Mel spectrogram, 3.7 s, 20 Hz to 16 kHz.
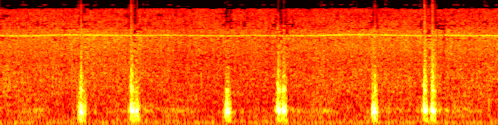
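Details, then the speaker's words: Paradoxical splitting of S2 in left bundle branch block: A2 occurs after P2, split widens during expiration, heard over the pulmonary area through inspiration and expiration. "In left bundle branch block, A2 occurs after P2 with paradoxical splitting which increases during expiration."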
